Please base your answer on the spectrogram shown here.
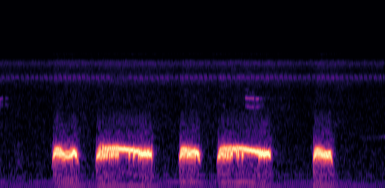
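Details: Five clear mid-pitched coos from a zebra dove; the second and fourth are drawn out and gently falling, the others short and clipped, spaced about half a second apart.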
